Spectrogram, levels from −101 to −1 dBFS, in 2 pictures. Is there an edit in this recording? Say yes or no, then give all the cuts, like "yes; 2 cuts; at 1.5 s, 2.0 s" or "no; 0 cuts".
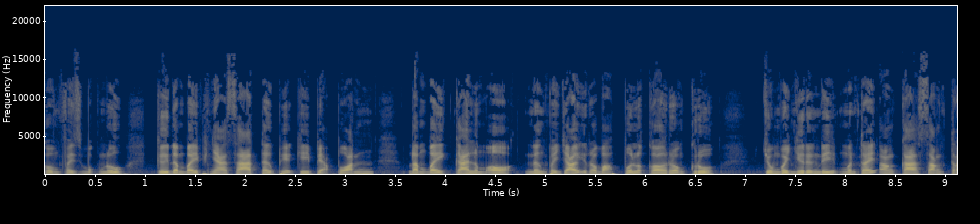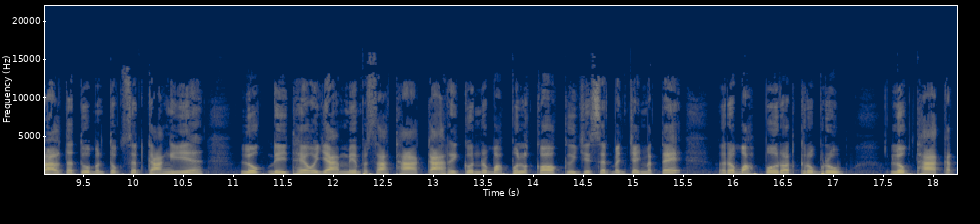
no; 0 cuts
